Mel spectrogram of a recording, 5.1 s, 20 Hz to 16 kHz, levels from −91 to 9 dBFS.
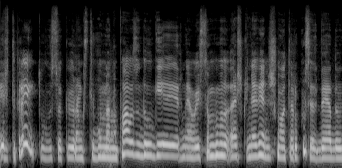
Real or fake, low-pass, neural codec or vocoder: fake; 14.4 kHz; codec, 44.1 kHz, 3.4 kbps, Pupu-Codec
